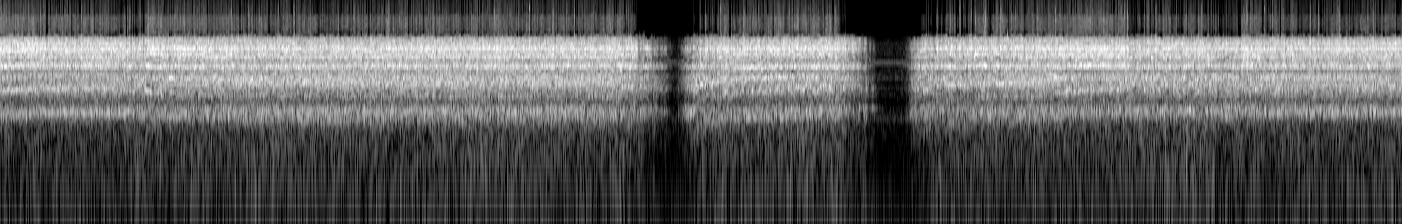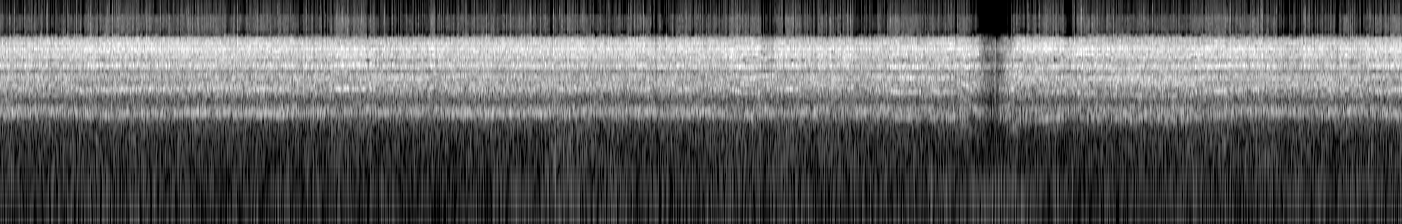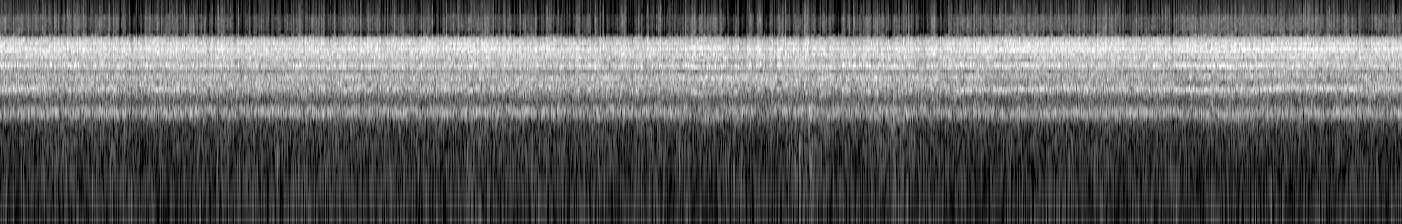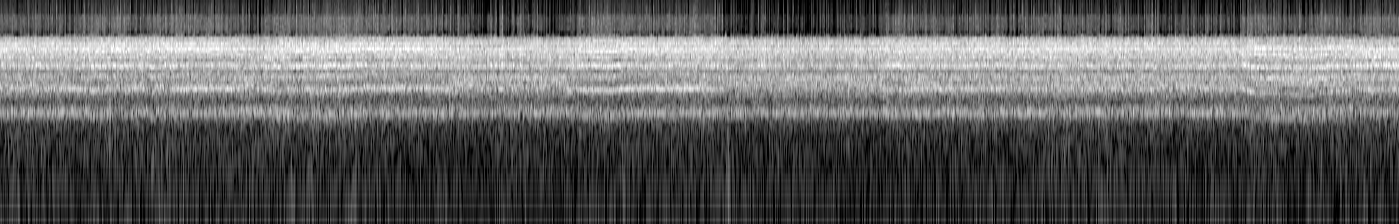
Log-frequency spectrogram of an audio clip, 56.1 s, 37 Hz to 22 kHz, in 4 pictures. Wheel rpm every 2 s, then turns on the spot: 230, 210, 210, 120, 130, 220, 230, 230, 230, 230, 230, 200, 180, 230, 230, 240, 230, 230, 230, 230, 230, 230, 220, 230, 230, 230, 230, 220.
none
